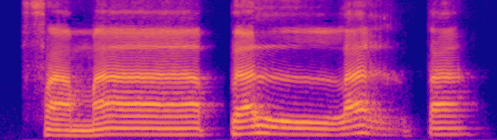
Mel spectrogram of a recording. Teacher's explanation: Mim fathah alif mat tobi'i panjang 2 harokat.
